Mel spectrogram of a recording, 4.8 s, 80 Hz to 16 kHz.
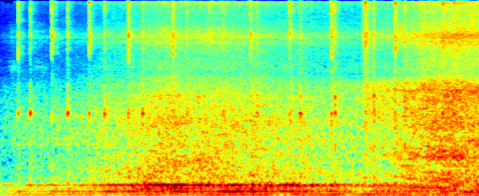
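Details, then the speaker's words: Yamaha Jupiter Z1 motorcycle, starter button pressed: rapid light "tek tek" clicking, about four a second, from the starter bendix area with no cranking; starter motor fault suspected, not confirmed. "jadi saat kita tekan di bagian tombol-tombol starter ya teman-teman Hai Ipung ada suara di bagian bendik Hai suaranya bisa didengarkan oleh teman-teman semua saat kita tekan seperti ini ada suara tek tek tek tek tek tek"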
